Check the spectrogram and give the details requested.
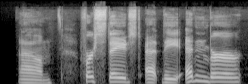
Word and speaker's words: Edinburgh: Um, first staged at the Edinburgh, it's Ed Edinburgh.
